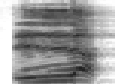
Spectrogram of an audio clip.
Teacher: थोड़ी सी प्राणवायु वहां पे अवरोध के साथ रुकेगी और उसके बाद वो प्राणवायु बगल से निकल जाएगी, तो वो पार्श्विक कहलाएगा। देखो आप ल को बोल के देखो, ल, अगर आप इसको बोलोगे ना तो आपके जो जीवा है वो मुर्दा को स्पर्श करके हवा में अवरोध पैदा करेगी और उसके बाद ल का उच्चारण तब होगा जब बगल से हवा निकल जाएगी। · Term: पार्श्विक व्यंजन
